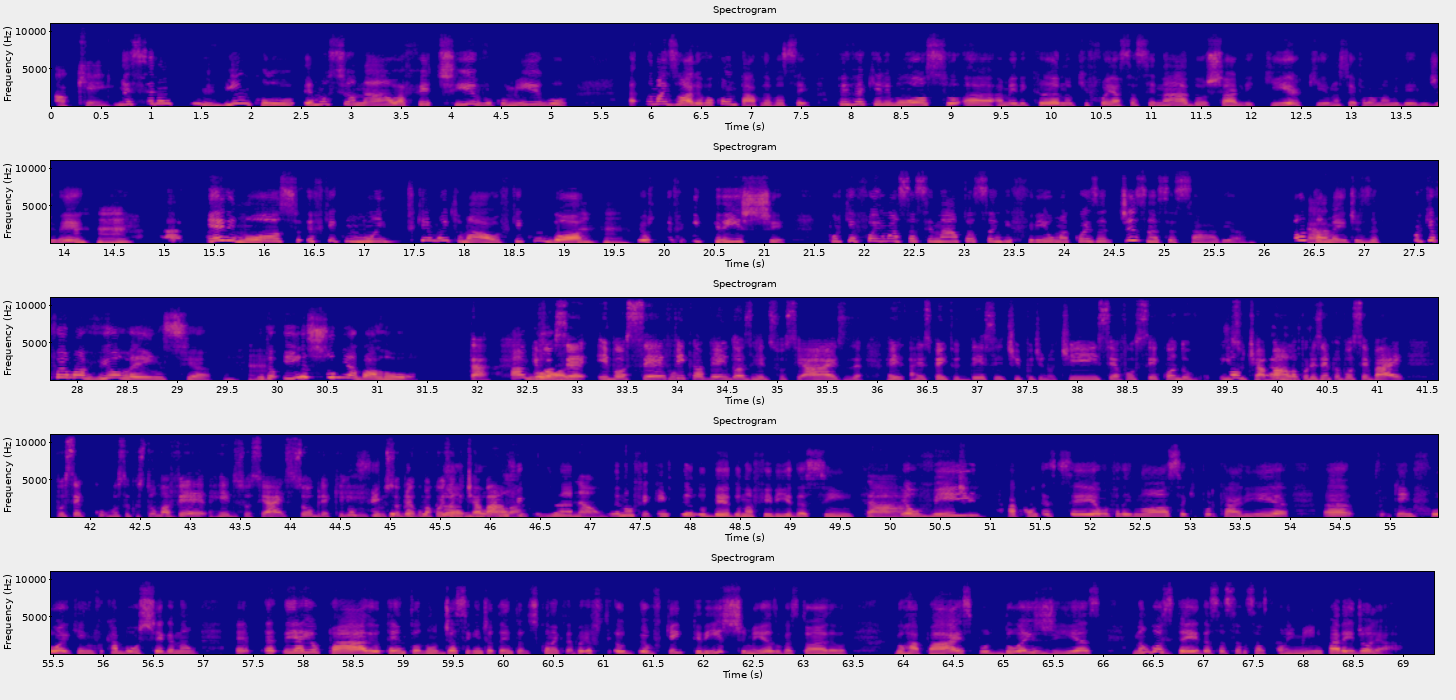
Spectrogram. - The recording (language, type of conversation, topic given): Portuguese, podcast, Qual é a relação entre fama digital e saúde mental hoje?
- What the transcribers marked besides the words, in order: other background noise; tapping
